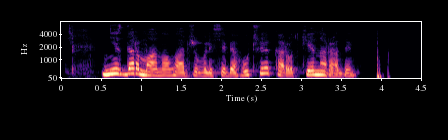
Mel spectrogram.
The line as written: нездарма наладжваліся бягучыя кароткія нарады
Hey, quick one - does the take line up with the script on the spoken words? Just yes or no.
yes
